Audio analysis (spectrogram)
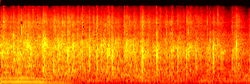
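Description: Steady applause from a gathered audience at a Haitian celebration, dense and continuous clapping throughout, briefly mixed with a fading voice at the start.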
